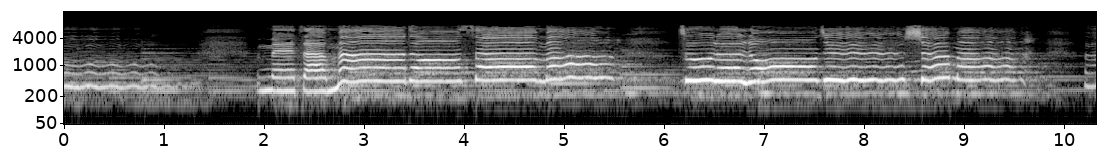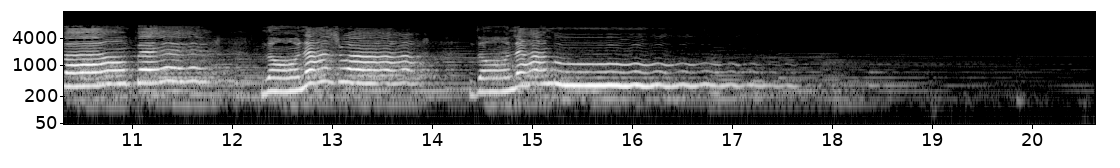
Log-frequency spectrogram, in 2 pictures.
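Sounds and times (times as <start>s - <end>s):
chanting: 1.9s - 17.8s.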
